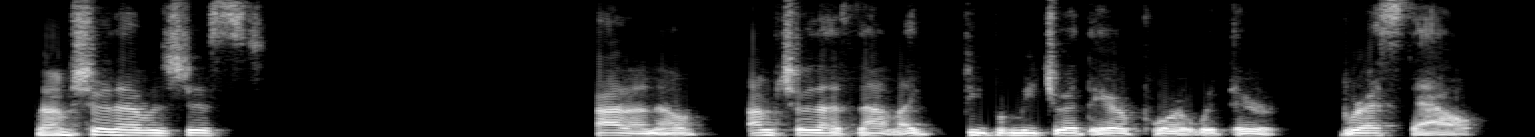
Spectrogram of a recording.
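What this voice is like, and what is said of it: Tired, mumbling speech. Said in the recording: “I'm a little tired. That's why I'm mumbling.”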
